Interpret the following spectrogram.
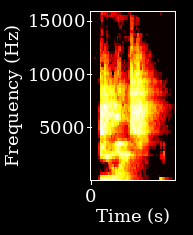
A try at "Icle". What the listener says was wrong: But the L comes after the C. It's Icle.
